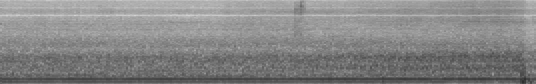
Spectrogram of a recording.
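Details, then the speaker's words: HVAC condenser unit just restarted during a service call: steady, even low compressor hum at constant pitch with no knocks, rattles or surging; running healthily while charge is checked. "running compressor whelming so we'll let it go for a few minutes make sure the charge looks right"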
